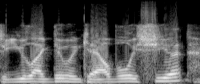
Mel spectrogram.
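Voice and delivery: high, rising bellow. Retelling a man yelling questions at a group: retelling a louder yell. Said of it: "And then he yells even louder".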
